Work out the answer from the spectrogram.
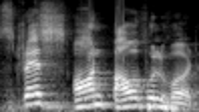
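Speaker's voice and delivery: very slow, word by word; slow announcement. Shown as a demonstration. Trainer announcing the next point to students, very slowly. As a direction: spell out the heading for the class. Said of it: "repeating heading slowly".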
